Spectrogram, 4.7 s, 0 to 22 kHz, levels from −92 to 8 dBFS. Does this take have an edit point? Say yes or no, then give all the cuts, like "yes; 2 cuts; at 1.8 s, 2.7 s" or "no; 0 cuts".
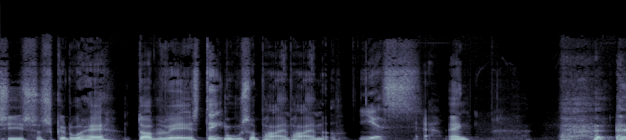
yes; 2 cuts; at 1.7 s, 2.2 s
